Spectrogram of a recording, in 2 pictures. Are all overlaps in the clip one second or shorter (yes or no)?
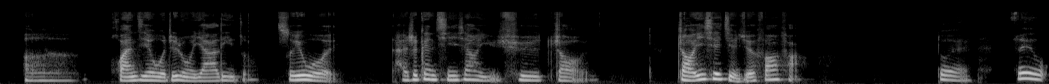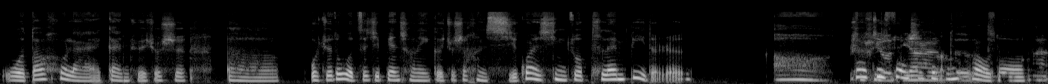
no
